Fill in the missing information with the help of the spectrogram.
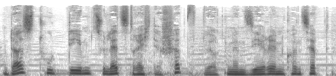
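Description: A man's voice: mid-range voice, expressive, normal speed, warm tone. German radio critic, man, over faint music. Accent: standard German. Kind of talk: scripted radio review narration.

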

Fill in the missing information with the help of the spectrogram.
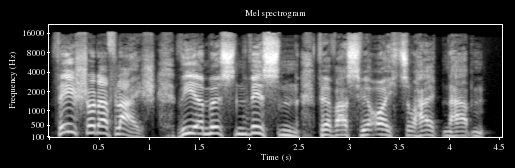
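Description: A man voicing a brash, defiant shoemaker who shouts his demands at a crowd. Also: on the high side, expressive, measured pace, dry recording, clean studio sound, pitched above the performer's own voice. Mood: defiant shouting.

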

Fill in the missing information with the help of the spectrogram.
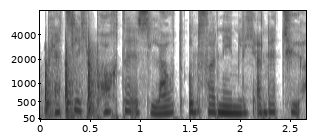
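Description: A woman reading a children's story aloud with lively expression. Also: mid-range voice, moderate pace, heavy background noise. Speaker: story reader.

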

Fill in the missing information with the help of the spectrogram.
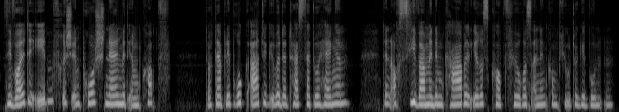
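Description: A woman reading her first-person story aloud in a measured, deadpan way, recorded close to the mic. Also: on the high side, no echo. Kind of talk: literary reading.

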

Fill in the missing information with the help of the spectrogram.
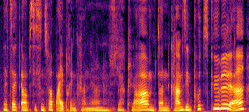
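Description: A woman's voice: fairly low pitch, lively intonation, fairly quick, creaky, no echo. A woman from the Munich area, a guest in a radio interview, telling her story in a chatty way and laughing often. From Munich area, Germany. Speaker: guest, squirrel rescuer.

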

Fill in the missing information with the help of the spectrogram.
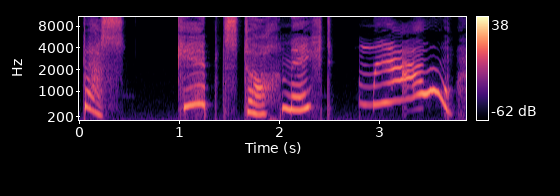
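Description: A high, shrill female cat from a children's audiobook, quick to outrage and sprinkling her protests with meows, as a woman puts her on. The voice climbs far above the narrator's usual pitch and stays close and dry on the mic. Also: huge pitch swings, bright, forceful tone, no room sound, heavily acted. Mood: outraged. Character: excitable indignant female cat.

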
